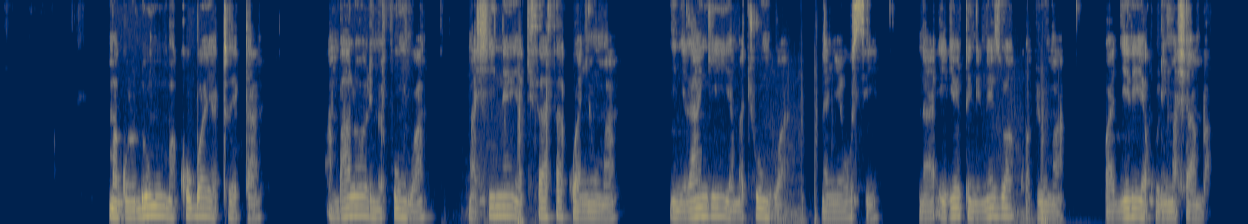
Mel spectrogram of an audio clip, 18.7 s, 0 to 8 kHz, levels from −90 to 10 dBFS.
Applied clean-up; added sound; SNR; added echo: neural mask model RNNoise.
